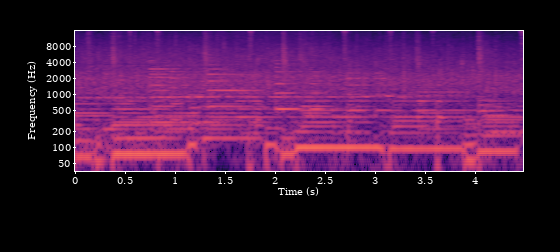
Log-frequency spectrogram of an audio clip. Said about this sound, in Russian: Спасибо вам за то, что вы пришли сегодня на наш концерт. Спасибо вам за ваши красивые цветы, за ваши красивые улыбки, за ваши громкие аплодисменты.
